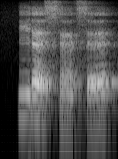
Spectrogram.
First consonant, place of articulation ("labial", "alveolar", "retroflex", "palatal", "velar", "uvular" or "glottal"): alveolar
